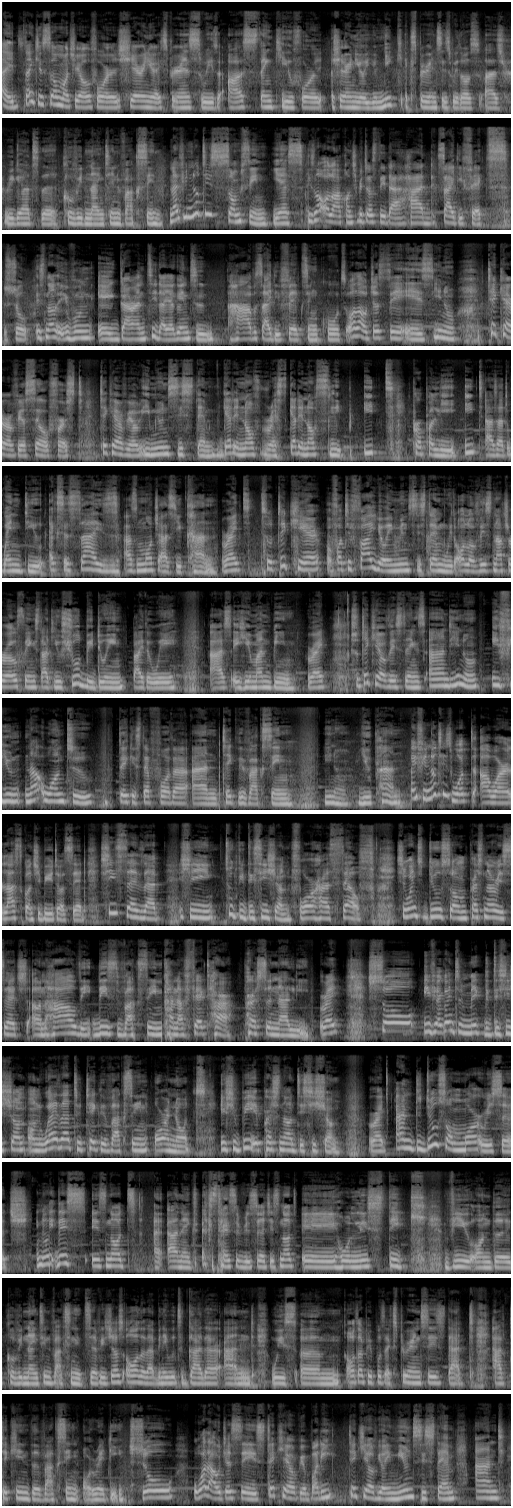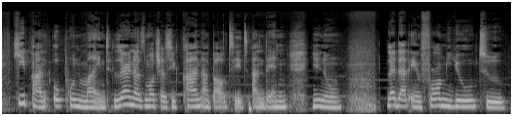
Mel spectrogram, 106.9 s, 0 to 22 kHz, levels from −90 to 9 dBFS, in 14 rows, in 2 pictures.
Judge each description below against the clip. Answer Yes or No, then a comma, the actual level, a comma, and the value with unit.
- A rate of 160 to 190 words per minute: Yes, average, 165 wpm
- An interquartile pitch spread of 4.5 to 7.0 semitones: No, average, 4.1 semitones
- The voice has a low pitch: No, high, 190 Hz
